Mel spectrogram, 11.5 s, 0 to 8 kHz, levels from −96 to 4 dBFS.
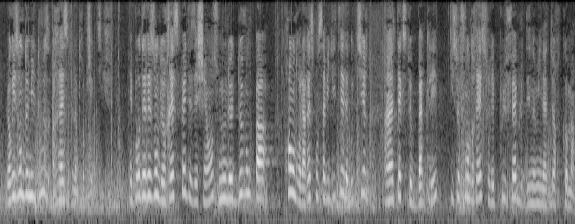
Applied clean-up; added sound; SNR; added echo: none; Wind; 13 dB; none.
